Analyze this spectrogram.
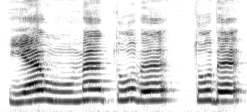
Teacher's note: با میں قلقلہ ہوگا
